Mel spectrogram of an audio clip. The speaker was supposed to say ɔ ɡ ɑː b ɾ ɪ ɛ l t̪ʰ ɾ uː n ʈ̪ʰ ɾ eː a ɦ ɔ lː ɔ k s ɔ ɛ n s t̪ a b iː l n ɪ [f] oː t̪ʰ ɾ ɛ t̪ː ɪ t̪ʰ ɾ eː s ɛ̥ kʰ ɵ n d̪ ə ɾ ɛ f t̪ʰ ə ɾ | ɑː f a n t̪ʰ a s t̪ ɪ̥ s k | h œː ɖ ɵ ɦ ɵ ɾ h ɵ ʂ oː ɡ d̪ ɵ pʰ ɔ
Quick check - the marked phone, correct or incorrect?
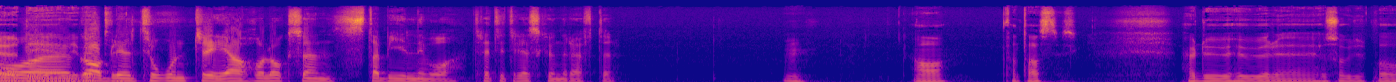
incorrect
